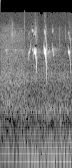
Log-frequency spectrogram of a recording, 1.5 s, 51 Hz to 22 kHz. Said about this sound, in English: So recording bird 353, the new juvenile.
